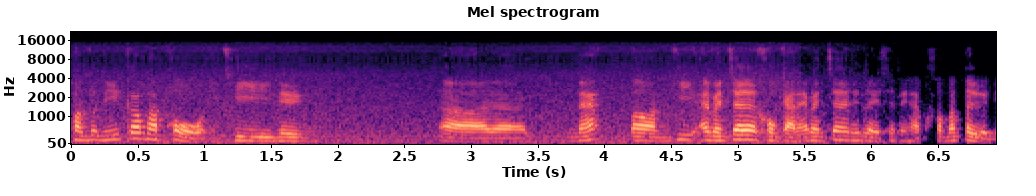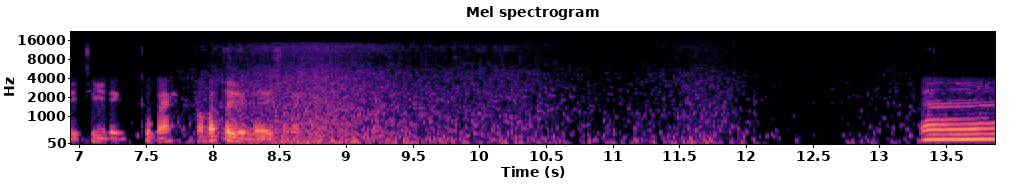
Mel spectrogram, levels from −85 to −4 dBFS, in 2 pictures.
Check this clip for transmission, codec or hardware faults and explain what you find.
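Two faults are present. Speex codec damage runs through the whole clip. Overdone noise removal starts partway through.

The Speex codec is present from start to finish. Speex is a CELP coder. It models the voice as a filter driven by an excitation signal and spends a limited budget of bits on that excitation. The damage is plainly audible here. The speech has a hoarse, grainy edge. The sound fits a mid-range bitrate of about 22 kbps. Nothing is heard above 15.3 kHz.

Overdone noise removal begins at 5.46 s and lasts to the end. The room noise sits about 15 dB below the speech, and the denoiser treats those levels as noise. It pulls individual frequency bands down whenever they fall near its noise estimate. Quieter parts of the voice are cut along with the noise. The background drops and breaks up into twinkling specks.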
